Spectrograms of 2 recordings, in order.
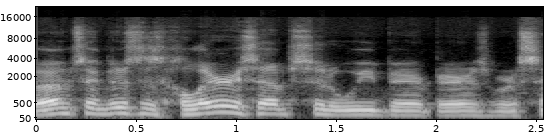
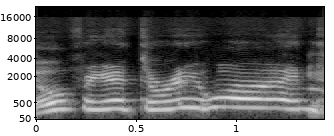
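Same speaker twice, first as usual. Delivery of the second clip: put-on tiny, very high-pitched little kid voice. Recalling a line heard spoken in a little kid's voice: little kid voice. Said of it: "hearing like the little kid voice".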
